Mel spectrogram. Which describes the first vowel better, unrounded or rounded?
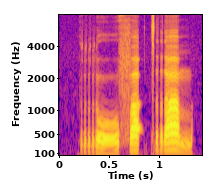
rounded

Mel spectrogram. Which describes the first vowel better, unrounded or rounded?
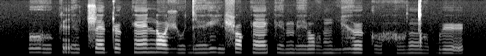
rounded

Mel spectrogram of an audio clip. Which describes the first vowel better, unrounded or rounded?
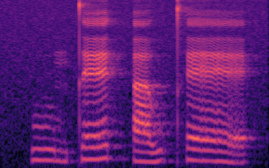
rounded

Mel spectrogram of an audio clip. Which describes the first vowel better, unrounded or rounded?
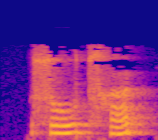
rounded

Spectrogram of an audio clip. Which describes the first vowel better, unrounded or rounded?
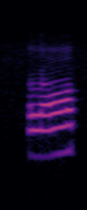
rounded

